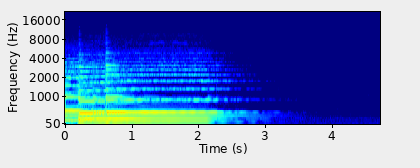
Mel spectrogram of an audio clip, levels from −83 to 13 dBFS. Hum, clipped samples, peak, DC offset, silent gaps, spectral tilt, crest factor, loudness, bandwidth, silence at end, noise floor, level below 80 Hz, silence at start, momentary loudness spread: none; under 0.1%; -10 dBFS; under 0.1%; none; -8.5 dB/octave; 16 dB; -24 LUFS; 7.8 kHz; 2.25 s; -71 dBFS; -64 dBFS; 0 s; 11 LU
